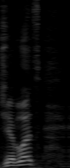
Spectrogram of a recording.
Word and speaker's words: giblets: the bag of giblets and that's how it's pronounced not giblets it's giblets and in here would be liver would be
